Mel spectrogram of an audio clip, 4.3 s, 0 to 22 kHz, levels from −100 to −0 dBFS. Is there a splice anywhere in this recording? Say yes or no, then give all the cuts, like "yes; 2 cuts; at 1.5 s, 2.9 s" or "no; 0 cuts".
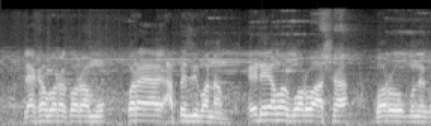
no; 0 cuts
